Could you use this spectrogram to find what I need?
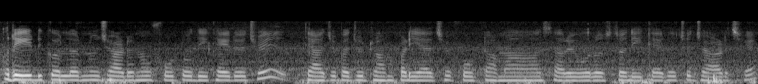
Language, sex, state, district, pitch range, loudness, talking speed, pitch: Gujarati, female, Gujarat, Gandhinagar, 185-200 Hz, -20 LUFS, 190 wpm, 190 Hz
